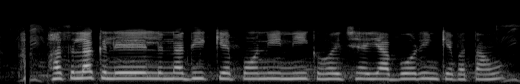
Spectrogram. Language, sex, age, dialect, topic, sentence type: Maithili, female, 18-24, Angika, agriculture, question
